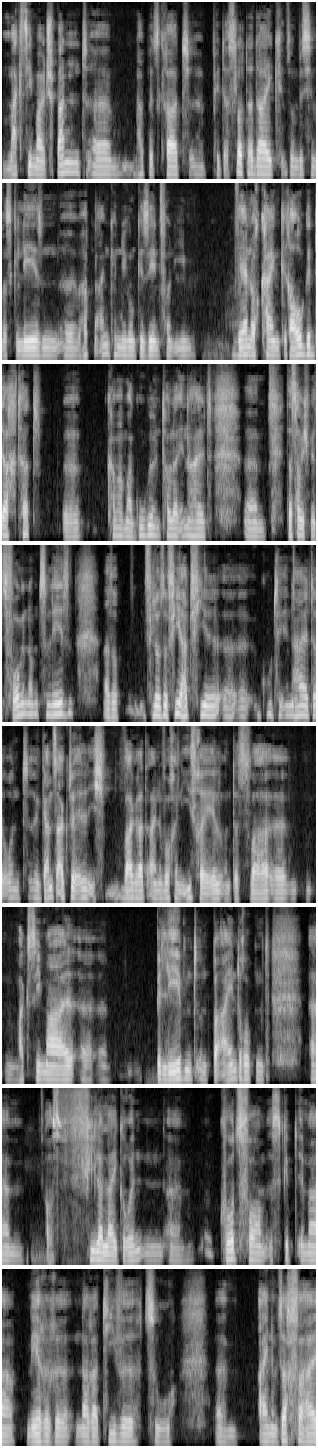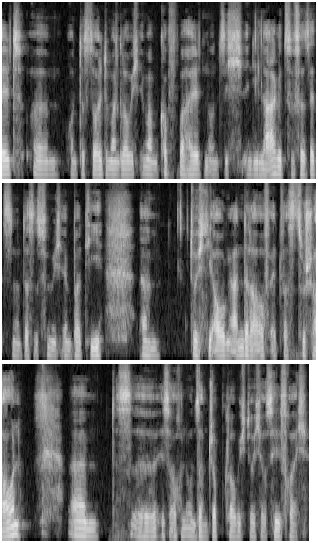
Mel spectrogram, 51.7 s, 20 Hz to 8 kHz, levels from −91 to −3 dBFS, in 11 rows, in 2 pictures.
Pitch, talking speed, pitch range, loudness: 120 Hz, 150 wpm, 115-130 Hz, -19 LUFS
